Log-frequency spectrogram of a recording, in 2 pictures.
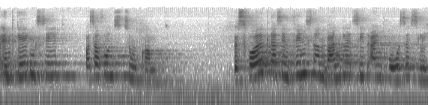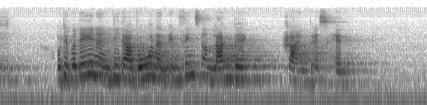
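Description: An elderly woman sings slowly and alone in an echoing hall.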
